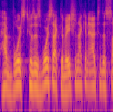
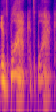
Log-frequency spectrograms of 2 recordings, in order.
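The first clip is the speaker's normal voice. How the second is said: high, excited voice; 7 semitones higher than usual. Retelling a man's answer about his laptop's color, imitating an excited man. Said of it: "And he's like so excited".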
